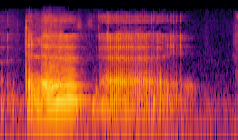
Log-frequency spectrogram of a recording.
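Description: A man's voice: a low vowel held for about half a second, like a drawn-out hesitation sound, then quieter talk that fades near the end.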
